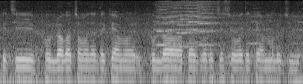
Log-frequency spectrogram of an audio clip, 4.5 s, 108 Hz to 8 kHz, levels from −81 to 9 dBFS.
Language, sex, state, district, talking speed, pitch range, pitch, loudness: Odia, male, Odisha, Khordha, 145 wpm, 120-125 Hz, 125 Hz, -17 LUFS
